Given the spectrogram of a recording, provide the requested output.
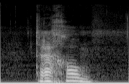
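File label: "trachoom", Dutch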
